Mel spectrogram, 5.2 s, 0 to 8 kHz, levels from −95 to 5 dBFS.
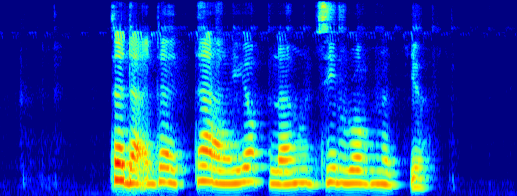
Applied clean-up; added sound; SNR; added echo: neural mask model DeepFilterNet 3.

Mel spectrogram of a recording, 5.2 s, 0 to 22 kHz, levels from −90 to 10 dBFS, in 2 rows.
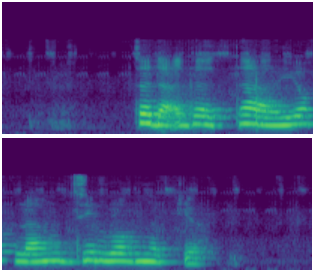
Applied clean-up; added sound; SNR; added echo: neural separator model SepFormer DNS4.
